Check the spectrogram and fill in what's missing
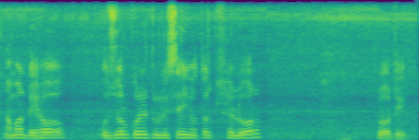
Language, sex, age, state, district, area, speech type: Assamese, male, 18-30, Assam, Sonitpur, rural, spontaneous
